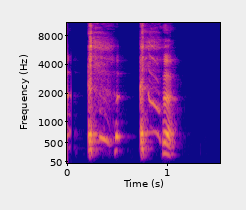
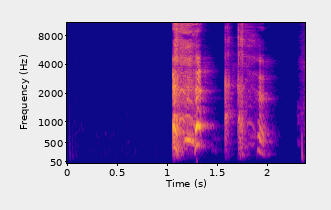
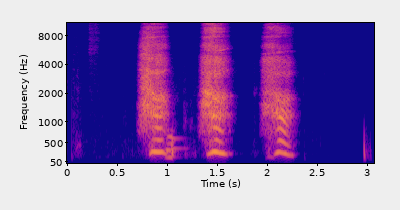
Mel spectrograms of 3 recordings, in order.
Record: {"three_cough_length": "1.5 s", "three_cough_amplitude": 22271, "three_cough_signal_mean_std_ratio": 0.44, "cough_length": "2.4 s", "cough_amplitude": 30937, "cough_signal_mean_std_ratio": 0.28, "exhalation_length": "3.1 s", "exhalation_amplitude": 13629, "exhalation_signal_mean_std_ratio": 0.42, "survey_phase": "beta (2021-08-13 to 2022-03-07)", "age": "45-64", "gender": "Female", "wearing_mask": "Yes", "symptom_none": true, "smoker_status": "Never smoked", "respiratory_condition_asthma": true, "respiratory_condition_other": false, "recruitment_source": "REACT", "submission_delay": "-1 day", "covid_test_result": "Negative", "covid_test_method": "RT-qPCR", "influenza_a_test_result": "Negative", "influenza_b_test_result": "Negative"}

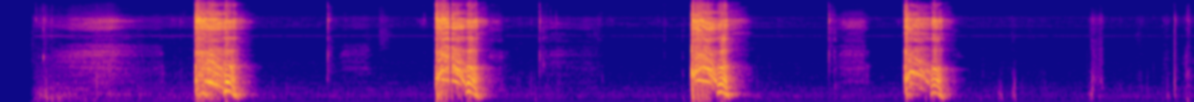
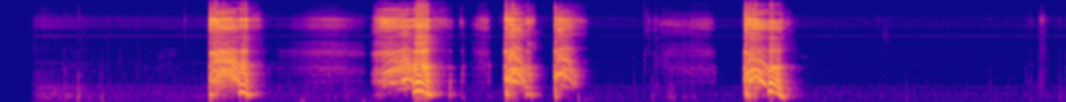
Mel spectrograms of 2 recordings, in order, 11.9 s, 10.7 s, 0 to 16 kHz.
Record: {"three_cough_length": "11.9 s", "three_cough_amplitude": 32768, "three_cough_signal_mean_std_ratio": 0.3, "cough_length": "10.7 s", "cough_amplitude": 32768, "cough_signal_mean_std_ratio": 0.34, "survey_phase": "beta (2021-08-13 to 2022-03-07)", "age": "65+", "gender": "Male", "wearing_mask": "No", "symptom_none": true, "smoker_status": "Never smoked", "respiratory_condition_asthma": false, "respiratory_condition_other": false, "recruitment_source": "REACT", "submission_delay": "2 days", "covid_test_result": "Negative", "covid_test_method": "RT-qPCR", "influenza_a_test_result": "Negative", "influenza_b_test_result": "Negative"}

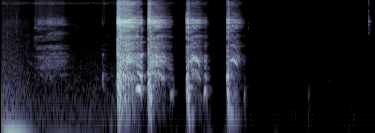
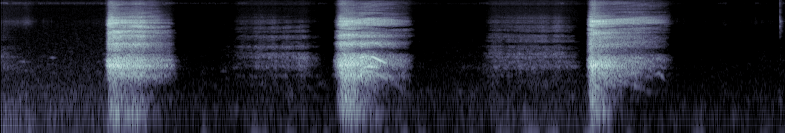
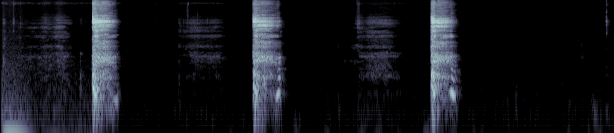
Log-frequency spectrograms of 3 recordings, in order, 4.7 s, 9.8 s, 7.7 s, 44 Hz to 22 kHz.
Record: {"cough_length": "4.7 s", "cough_amplitude": 32768, "cough_signal_mean_std_ratio": 0.33, "exhalation_length": "9.8 s", "exhalation_amplitude": 32768, "exhalation_signal_mean_std_ratio": 0.37, "three_cough_length": "7.7 s", "three_cough_amplitude": 32768, "three_cough_signal_mean_std_ratio": 0.26, "survey_phase": "beta (2021-08-13 to 2022-03-07)", "age": "18-44", "gender": "Female", "wearing_mask": "No", "symptom_cough_any": true, "symptom_shortness_of_breath": true, "symptom_fatigue": true, "symptom_headache": true, "symptom_onset": "4 days", "smoker_status": "Ex-smoker", "respiratory_condition_asthma": true, "respiratory_condition_other": false, "recruitment_source": "Test and Trace", "submission_delay": "1 day", "covid_test_result": "Positive", "covid_test_method": "RT-qPCR", "covid_ct_value": 21.4, "covid_ct_gene": "N gene"}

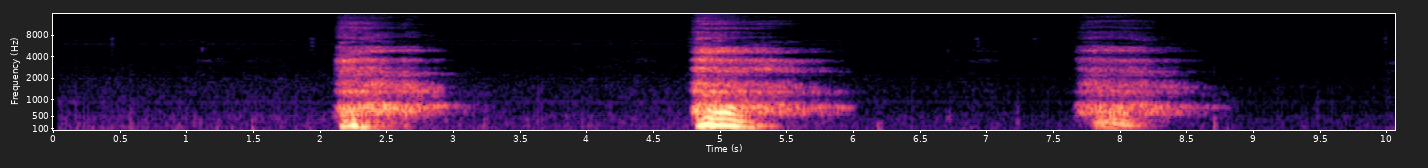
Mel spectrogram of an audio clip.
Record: {"exhalation_length": "10.1 s", "exhalation_amplitude": 14732, "exhalation_signal_mean_std_ratio": 0.29, "survey_phase": "beta (2021-08-13 to 2022-03-07)", "age": "65+", "gender": "Male", "wearing_mask": "No", "symptom_none": true, "smoker_status": "Never smoked", "respiratory_condition_asthma": false, "respiratory_condition_other": false, "recruitment_source": "REACT", "submission_delay": "1 day", "covid_test_result": "Negative", "covid_test_method": "RT-qPCR"}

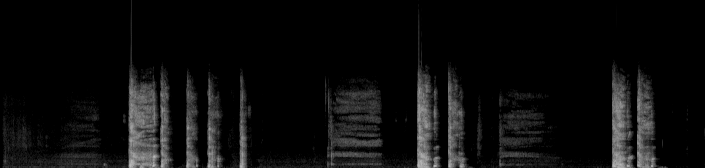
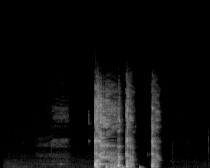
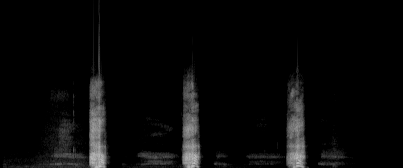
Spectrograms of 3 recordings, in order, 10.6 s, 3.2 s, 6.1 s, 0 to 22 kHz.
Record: {"three_cough_length": "10.6 s", "three_cough_amplitude": 32767, "three_cough_signal_mean_std_ratio": 0.28, "cough_length": "3.2 s", "cough_amplitude": 28315, "cough_signal_mean_std_ratio": 0.31, "exhalation_length": "6.1 s", "exhalation_amplitude": 32768, "exhalation_signal_mean_std_ratio": 0.25, "survey_phase": "beta (2021-08-13 to 2022-03-07)", "age": "18-44", "gender": "Female", "wearing_mask": "No", "symptom_cough_any": true, "symptom_new_continuous_cough": true, "symptom_runny_or_blocked_nose": true, "symptom_shortness_of_breath": true, "symptom_sore_throat": true, "symptom_fatigue": true, "symptom_fever_high_temperature": true, "symptom_headache": true, "symptom_loss_of_taste": true, "symptom_other": true, "symptom_onset": "3 days", "smoker_status": "Never smoked", "respiratory_condition_asthma": true, "respiratory_condition_other": false, "recruitment_source": "Test and Trace", "submission_delay": "1 day", "covid_test_result": "Positive", "covid_test_method": "ePCR"}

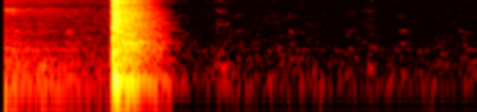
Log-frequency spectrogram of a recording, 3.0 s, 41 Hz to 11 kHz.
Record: {"cough_length": "3.0 s", "cough_amplitude": 32768, "cough_signal_mean_std_ratio": 0.16, "survey_phase": "beta (2021-08-13 to 2022-03-07)", "age": "65+", "gender": "Male", "wearing_mask": "No", "symptom_cough_any": true, "smoker_status": "Never smoked", "respiratory_condition_asthma": false, "respiratory_condition_other": false, "recruitment_source": "REACT", "submission_delay": "2 days", "covid_test_result": "Negative", "covid_test_method": "RT-qPCR", "influenza_a_test_result": "Negative", "influenza_b_test_result": "Negative"}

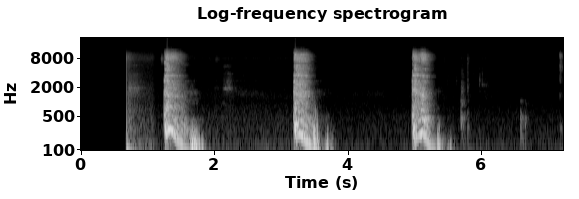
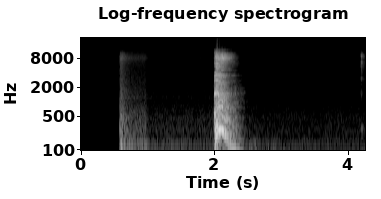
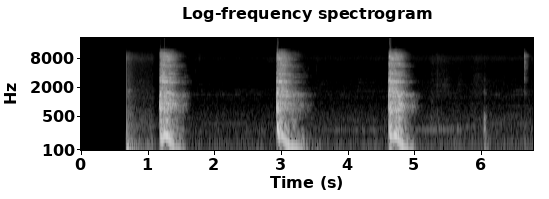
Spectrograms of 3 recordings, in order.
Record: {"three_cough_length": "7.2 s", "three_cough_amplitude": 25724, "three_cough_signal_mean_std_ratio": 0.35, "cough_length": "4.3 s", "cough_amplitude": 26027, "cough_signal_mean_std_ratio": 0.21, "exhalation_length": "6.8 s", "exhalation_amplitude": 26028, "exhalation_signal_mean_std_ratio": 0.31, "survey_phase": "beta (2021-08-13 to 2022-03-07)", "age": "65+", "gender": "Male", "wearing_mask": "No", "symptom_none": true, "smoker_status": "Never smoked", "respiratory_condition_asthma": false, "respiratory_condition_other": false, "recruitment_source": "REACT", "submission_delay": "1 day", "covid_test_result": "Negative", "covid_test_method": "RT-qPCR"}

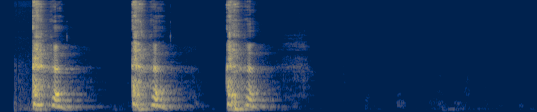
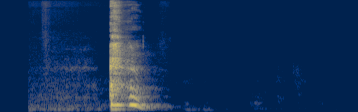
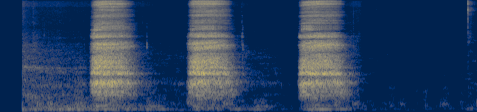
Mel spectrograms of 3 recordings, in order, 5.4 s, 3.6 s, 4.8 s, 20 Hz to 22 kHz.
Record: {"three_cough_length": "5.4 s", "three_cough_amplitude": 32768, "three_cough_signal_mean_std_ratio": 0.32, "cough_length": "3.6 s", "cough_amplitude": 32768, "cough_signal_mean_std_ratio": 0.23, "exhalation_length": "4.8 s", "exhalation_amplitude": 32768, "exhalation_signal_mean_std_ratio": 0.45, "survey_phase": "beta (2021-08-13 to 2022-03-07)", "age": "45-64", "gender": "Female", "wearing_mask": "No", "symptom_cough_any": true, "symptom_onset": "12 days", "smoker_status": "Never smoked", "respiratory_condition_asthma": false, "respiratory_condition_other": false, "recruitment_source": "REACT", "submission_delay": "1 day", "covid_test_result": "Negative", "covid_test_method": "RT-qPCR"}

